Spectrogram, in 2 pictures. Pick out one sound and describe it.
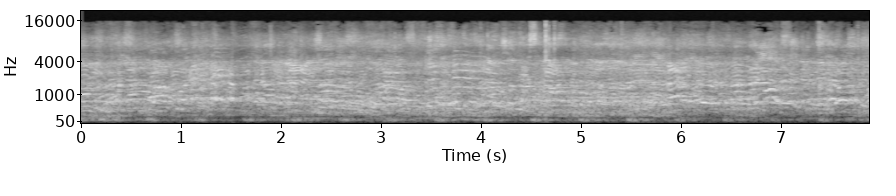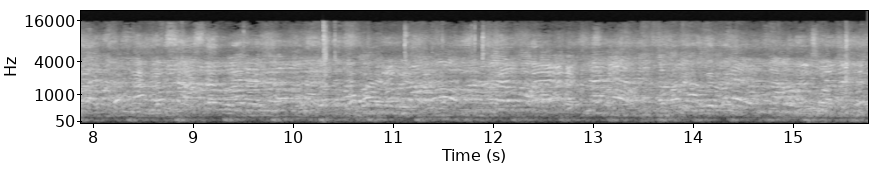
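A crowd of men and women chatter loudly all around, close by, in an echoing room.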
